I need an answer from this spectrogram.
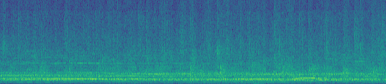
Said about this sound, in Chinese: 请继续热烈掌声鼓励。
